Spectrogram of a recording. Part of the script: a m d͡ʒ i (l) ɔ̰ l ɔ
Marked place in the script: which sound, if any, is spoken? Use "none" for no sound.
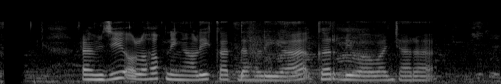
none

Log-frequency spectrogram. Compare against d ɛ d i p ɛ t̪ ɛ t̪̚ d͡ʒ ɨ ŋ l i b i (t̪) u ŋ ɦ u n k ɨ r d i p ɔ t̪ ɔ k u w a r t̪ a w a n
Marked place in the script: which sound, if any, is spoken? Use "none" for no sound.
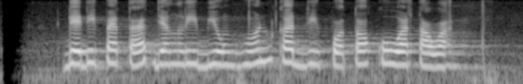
none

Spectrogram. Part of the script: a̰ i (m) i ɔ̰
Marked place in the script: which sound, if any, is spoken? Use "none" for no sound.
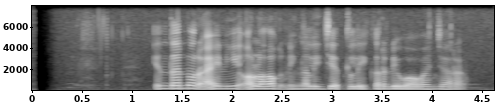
n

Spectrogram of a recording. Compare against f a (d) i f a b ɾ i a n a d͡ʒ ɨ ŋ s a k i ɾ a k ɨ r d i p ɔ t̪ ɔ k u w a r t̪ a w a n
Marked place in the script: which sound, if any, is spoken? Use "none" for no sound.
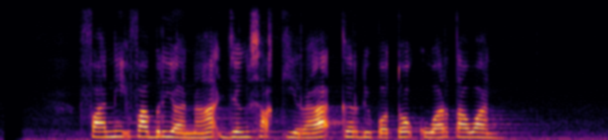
n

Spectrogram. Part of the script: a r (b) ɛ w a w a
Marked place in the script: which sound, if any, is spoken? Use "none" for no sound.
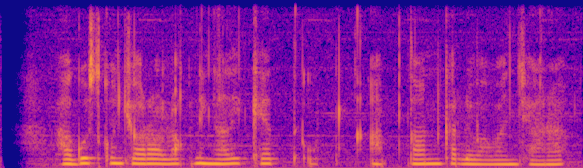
d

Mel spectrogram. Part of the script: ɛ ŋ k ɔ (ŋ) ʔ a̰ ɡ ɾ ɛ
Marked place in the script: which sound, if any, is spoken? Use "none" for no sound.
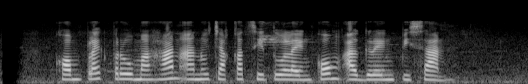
ŋ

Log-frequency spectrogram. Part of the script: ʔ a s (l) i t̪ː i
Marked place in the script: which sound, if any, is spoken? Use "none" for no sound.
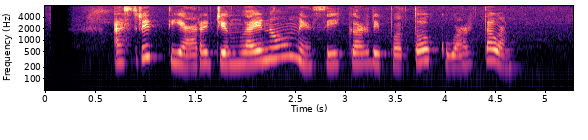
ɾ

